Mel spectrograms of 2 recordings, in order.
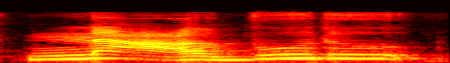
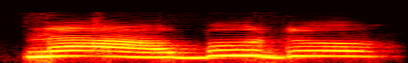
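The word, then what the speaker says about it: نعبد: Na'budu. Na'budu. Good. Well done. Because you have to have the ayn sound in there.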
